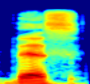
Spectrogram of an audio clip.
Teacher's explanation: Yeah, I feel a definite vibration buzzing.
